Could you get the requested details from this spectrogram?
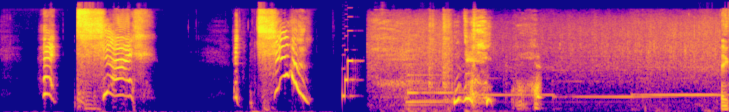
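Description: Two sharp, voiced sneeze bursts, the second with an audible inhale before it, then music and chatter in the background.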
